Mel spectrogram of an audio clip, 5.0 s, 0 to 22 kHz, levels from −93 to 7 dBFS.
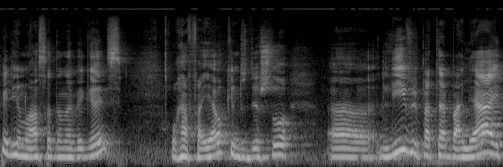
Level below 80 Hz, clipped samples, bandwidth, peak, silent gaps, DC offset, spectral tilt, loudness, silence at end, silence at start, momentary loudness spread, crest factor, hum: -64 dBFS; under 0.1%; 19 kHz; -14 dBFS; none; under 0.1%; -5.5 dB/octave; -30 LUFS; 0 s; 0 s; 10 LU; 16 dB; none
